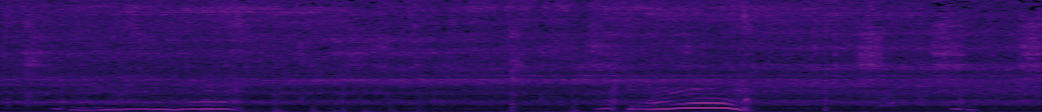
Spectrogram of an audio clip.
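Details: Snoring with a wheezy, whistling quality: two drawn-out, tonal, whistling snore-like breaths with quieter noisy breathing between them.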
